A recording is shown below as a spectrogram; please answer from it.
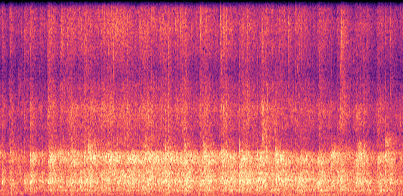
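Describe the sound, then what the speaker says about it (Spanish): A church congregation applauds loudly at a service, a thick, close, sustained roar of clapping with some tapping and thudding mixed in, lasting six seconds with no speech. "Dele fuerte el aplauso al Señor."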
